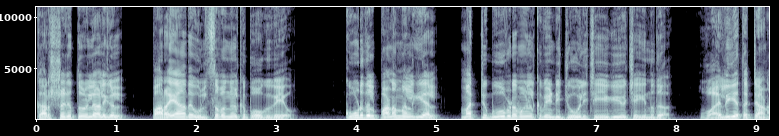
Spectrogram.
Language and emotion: Malayalam, angry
